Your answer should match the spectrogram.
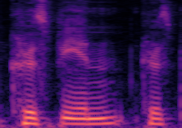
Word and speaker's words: Crispin: And then Crispin. I don't know why I keep saying Crispian. – Because it's spelled with an A, but it doesn't need it.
